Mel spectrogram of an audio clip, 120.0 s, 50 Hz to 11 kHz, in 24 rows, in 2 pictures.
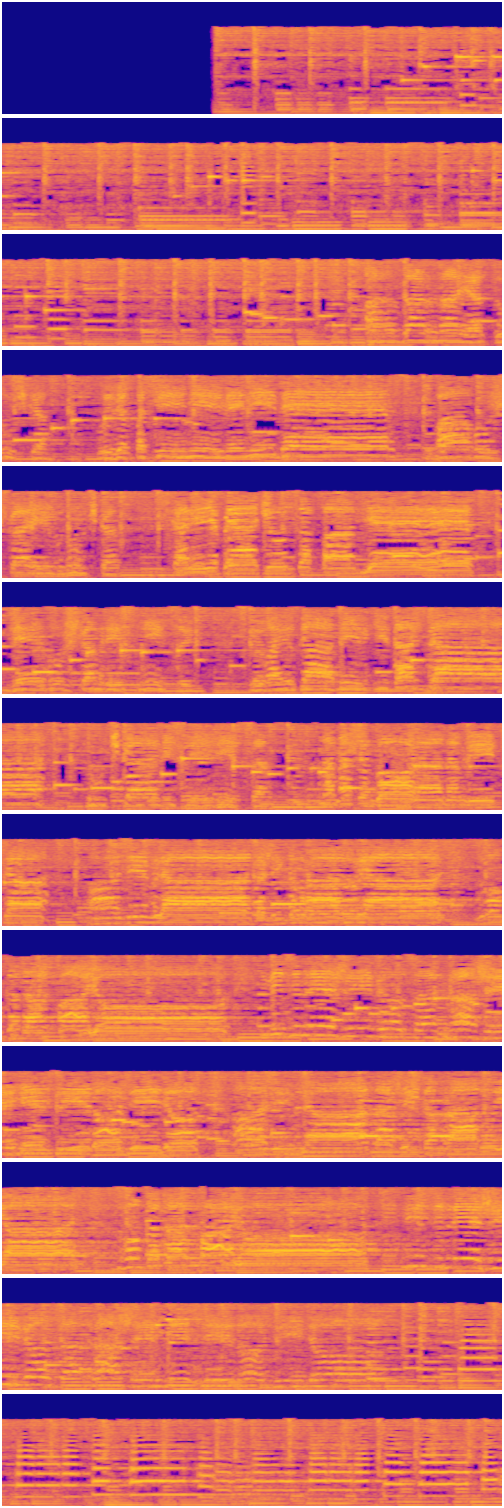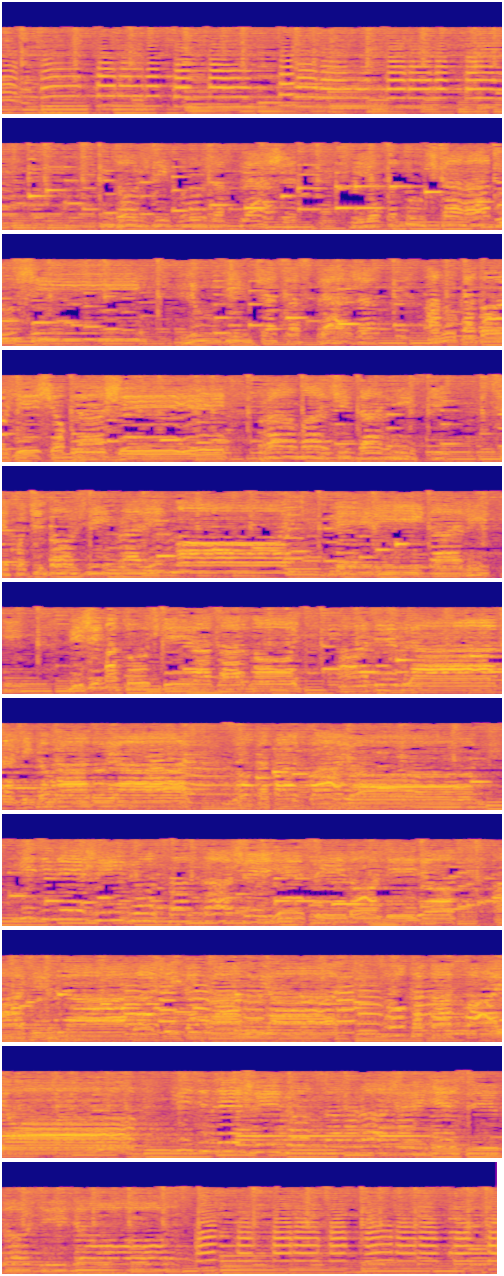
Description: с очень низким качеством (16 – 32 кБит/с)
Тональность: Фа мажор. Темп: 168.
